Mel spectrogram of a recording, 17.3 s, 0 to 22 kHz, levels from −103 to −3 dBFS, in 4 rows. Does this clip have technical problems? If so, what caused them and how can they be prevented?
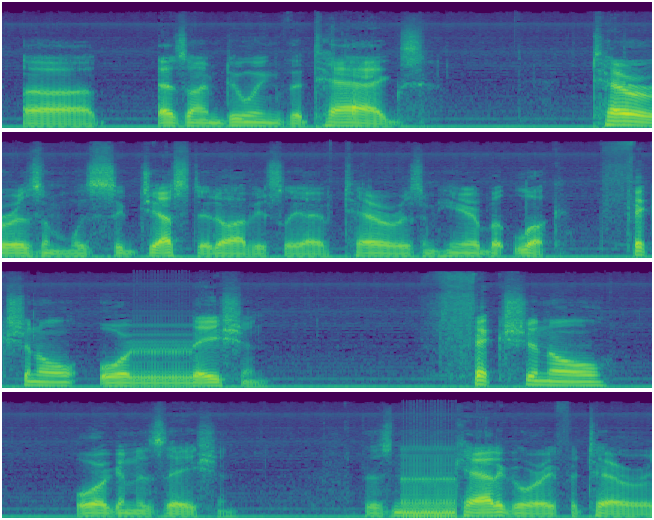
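Yes. A system hang loop occurs at 9.54 to 9.94 s and 15.67 to 16.02 s. A frozen system left the hardware replaying one 23.2 ms buffer, which fits 1024 samples, as a 43.1 Hz buzz. The waveform shows identical repeating blocks, and the spectrogram shows evenly spaced vertical stripes. Stable drivers and a watchdog that mutes output on stalls prevent it.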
